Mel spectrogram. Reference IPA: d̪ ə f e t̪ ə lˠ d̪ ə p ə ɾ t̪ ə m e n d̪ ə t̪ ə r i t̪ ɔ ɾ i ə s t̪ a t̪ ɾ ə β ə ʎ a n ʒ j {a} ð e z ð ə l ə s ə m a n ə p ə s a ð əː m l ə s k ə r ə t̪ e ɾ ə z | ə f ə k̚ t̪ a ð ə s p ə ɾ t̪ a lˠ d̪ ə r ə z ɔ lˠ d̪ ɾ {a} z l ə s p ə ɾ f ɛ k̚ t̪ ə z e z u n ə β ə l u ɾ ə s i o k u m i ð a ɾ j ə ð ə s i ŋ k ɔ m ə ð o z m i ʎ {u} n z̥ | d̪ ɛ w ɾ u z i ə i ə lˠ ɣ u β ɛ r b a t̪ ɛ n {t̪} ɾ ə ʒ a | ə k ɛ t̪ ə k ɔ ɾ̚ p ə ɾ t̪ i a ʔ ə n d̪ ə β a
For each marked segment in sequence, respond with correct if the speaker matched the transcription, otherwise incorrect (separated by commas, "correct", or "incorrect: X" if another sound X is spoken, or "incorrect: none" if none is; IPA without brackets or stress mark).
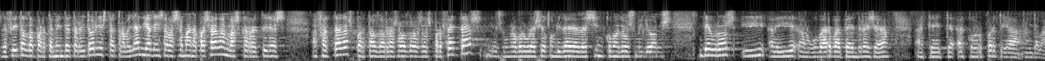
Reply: correct, incorrect: ə, incorrect: o, incorrect: d̪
